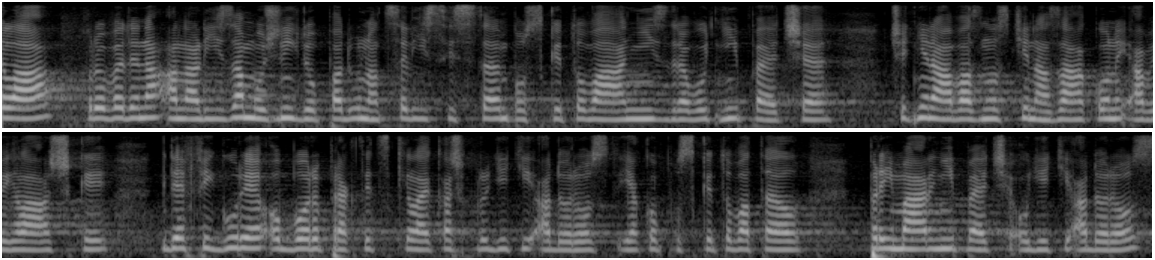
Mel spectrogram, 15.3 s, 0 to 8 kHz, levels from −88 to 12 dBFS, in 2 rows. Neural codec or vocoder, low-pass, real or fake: none; 7.2 kHz; real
